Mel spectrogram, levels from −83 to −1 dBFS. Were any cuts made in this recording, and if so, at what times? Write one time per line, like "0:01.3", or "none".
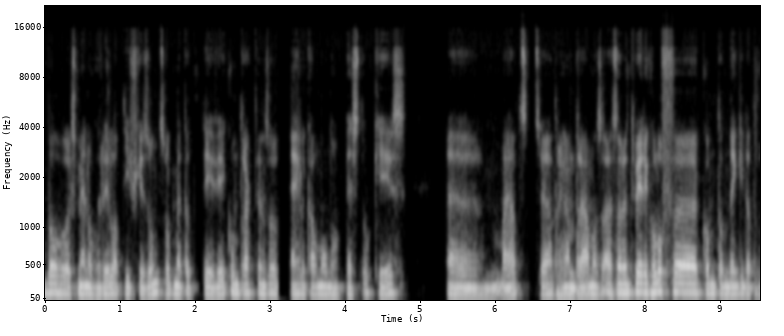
0:03.1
